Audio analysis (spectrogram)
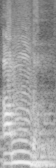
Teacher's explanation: ਹੁਣ ਅੰਬ ਨਾਲ ਤਾਂ ਜਿਹੜੀ ਆਵਾਜ਼ ਹੈ ਉਹ ਨੱਕ ਦੇ ਵਿੱਚੋਂ ਆ ਰਹੀ ਹੈ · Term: ਨਾਸਕੀ ਆਵਾਜ਼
